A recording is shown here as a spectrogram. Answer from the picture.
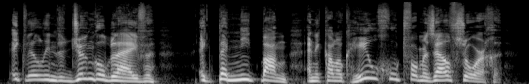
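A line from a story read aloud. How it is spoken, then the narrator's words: Shouting man. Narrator (Dutch): schreeuwde hij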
